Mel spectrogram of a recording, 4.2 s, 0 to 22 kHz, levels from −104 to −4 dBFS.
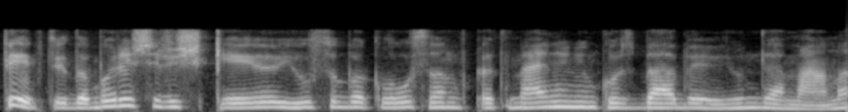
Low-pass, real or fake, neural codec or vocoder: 7.2 kHz; fake; codec, 24 kHz, 3 kbps, HILCodec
